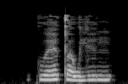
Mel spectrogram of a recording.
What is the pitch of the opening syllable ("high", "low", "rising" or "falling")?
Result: rising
